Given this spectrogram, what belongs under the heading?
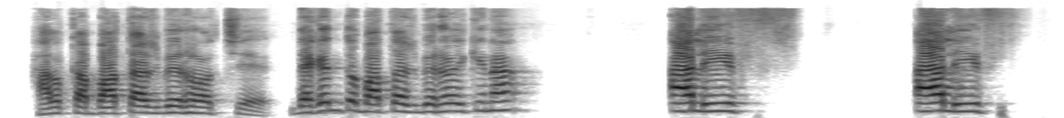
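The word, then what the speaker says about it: ب: ওকে, আমার দিকে তাকান, এই যে এই যে সিম্পল আপনার দুই ঠোঁট লাগানো থাকবে। এবার এই অবস্থায় আপনার কি করতে হবে, উচ্চারণ করতে হবে, বা, বা, ঠিক আছে? যদি আবার মুখটা এরকম করেন, বা, তাহলে কিন্তু হবে না, ঠিক আছে?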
